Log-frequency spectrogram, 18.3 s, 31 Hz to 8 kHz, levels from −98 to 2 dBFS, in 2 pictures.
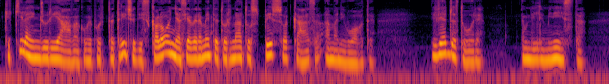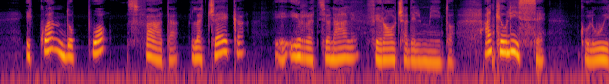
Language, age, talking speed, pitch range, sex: Italian, 40-59, 120 wpm, 140-180 Hz, female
